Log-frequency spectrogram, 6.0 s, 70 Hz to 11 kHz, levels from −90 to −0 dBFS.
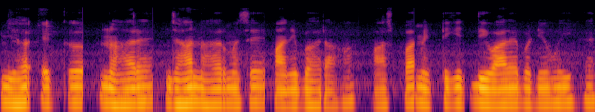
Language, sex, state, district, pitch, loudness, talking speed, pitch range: Hindi, male, Bihar, Lakhisarai, 105 Hz, -25 LUFS, 190 wpm, 100-110 Hz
